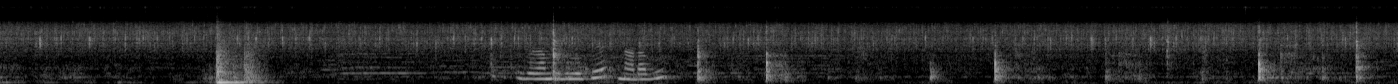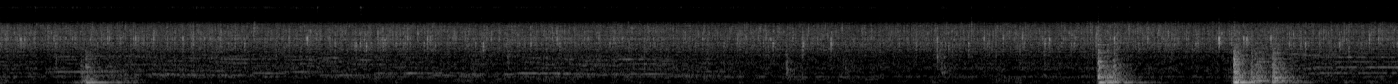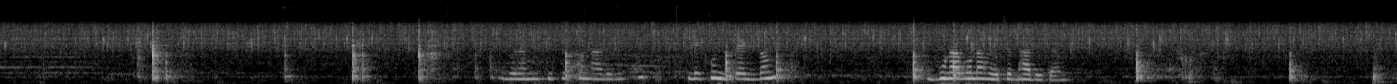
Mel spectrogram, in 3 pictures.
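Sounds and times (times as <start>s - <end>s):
food sizzling in a pot: 0.0s - 41.9s
spatula knocking and scraping pot: 7.0s - 8.0s, 8.6s - 13.8s, 31.5s - 32.9s, 33.6s - 34.6s, 35.2s - 36.0s, 39.3s - 40.2s.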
